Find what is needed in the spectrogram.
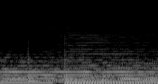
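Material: Nothing is struck.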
